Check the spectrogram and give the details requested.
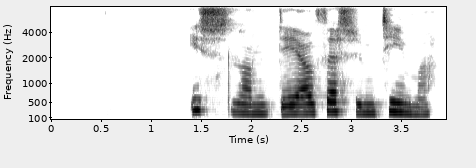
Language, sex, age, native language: Icelandic, male, 8, Icelandic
